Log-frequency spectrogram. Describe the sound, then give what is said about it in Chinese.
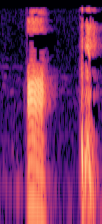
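A light cough from a single voice comes in two short bursts. The first is longer and tonal, the second is briefer and rougher, with silence around both. “鳌拜轻轻咳嗽了一声”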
